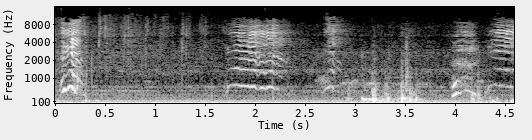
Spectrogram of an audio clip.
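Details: Female pygmy goat with major separation anxiety, in May 2021 in Brasstown, North Carolina, USA, chases her owner down the driveway, bleating repeatedly in wavering, nasal, screaming cries at being left behind.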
